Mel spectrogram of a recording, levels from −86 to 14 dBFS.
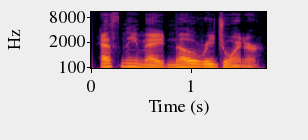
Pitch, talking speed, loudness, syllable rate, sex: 115 Hz, 135 wpm, -15 LUFS, 4.5 syllables/s, male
